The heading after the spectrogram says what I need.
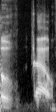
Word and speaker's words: Dao: How do you spell that? Dao.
